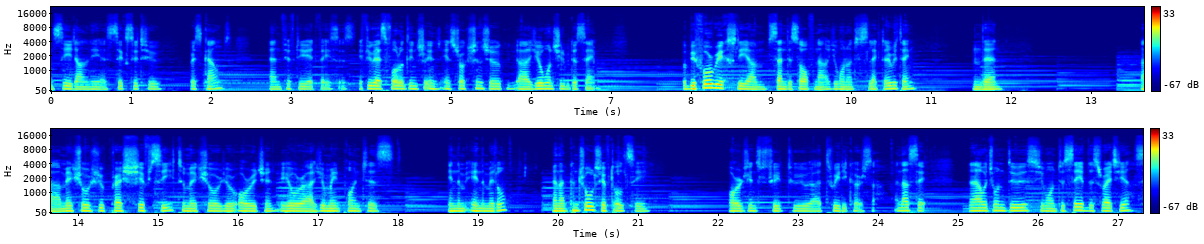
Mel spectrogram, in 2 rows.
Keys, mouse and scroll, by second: 5.2 a, 10.3 a, 10.5 a, 15.1 shift+c, 23.5 ctrl+alt+shift+a, 24.4 a.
